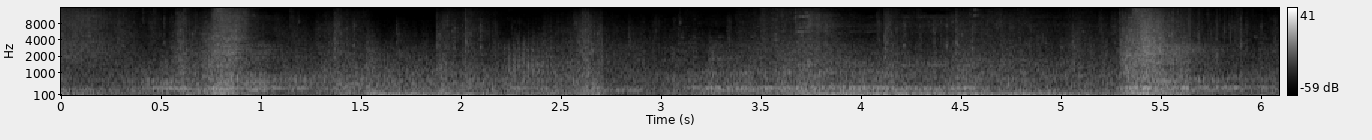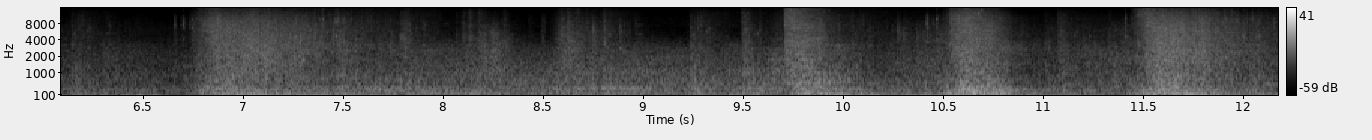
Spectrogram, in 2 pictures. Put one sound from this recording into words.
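Metal weapons clang and slash in a fight.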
